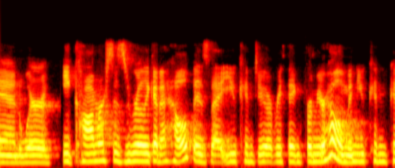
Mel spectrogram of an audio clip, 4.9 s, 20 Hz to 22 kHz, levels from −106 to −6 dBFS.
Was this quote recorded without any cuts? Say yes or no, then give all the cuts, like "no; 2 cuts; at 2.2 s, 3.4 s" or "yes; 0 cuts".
yes; 0 cuts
